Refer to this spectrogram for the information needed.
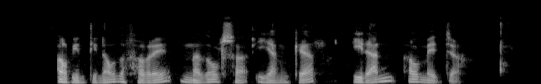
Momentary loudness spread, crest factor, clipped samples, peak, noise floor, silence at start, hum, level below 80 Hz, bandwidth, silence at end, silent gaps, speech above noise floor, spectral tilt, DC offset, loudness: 12 LU; 22 dB; under 0.1%; -4 dBFS; -72 dBFS; 0.55 s; none; -46 dBFS; 9.8 kHz; 0.35 s; none; 46 dB; -5.5 dB/octave; under 0.1%; -26 LUFS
